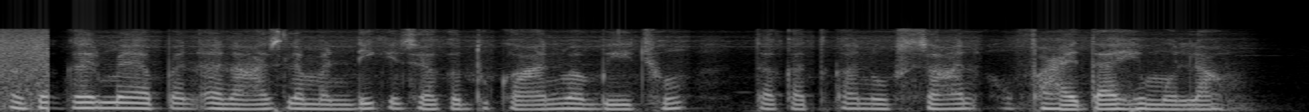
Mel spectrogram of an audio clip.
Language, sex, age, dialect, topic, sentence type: Chhattisgarhi, female, 60-100, Central, agriculture, question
